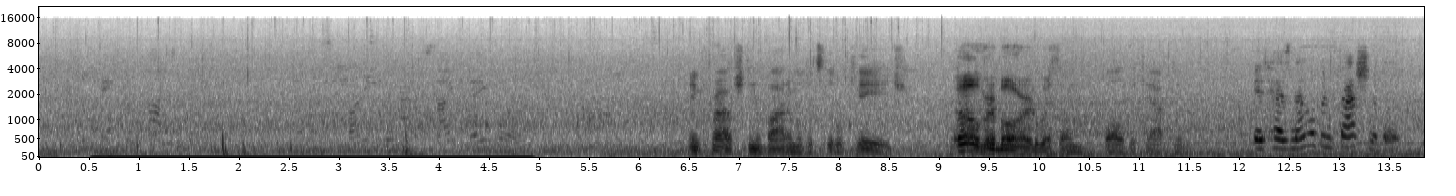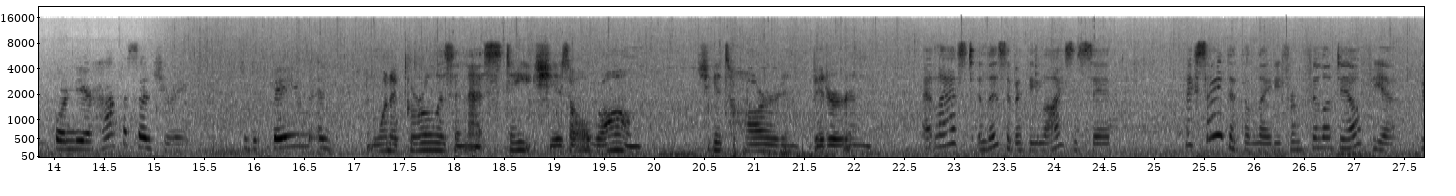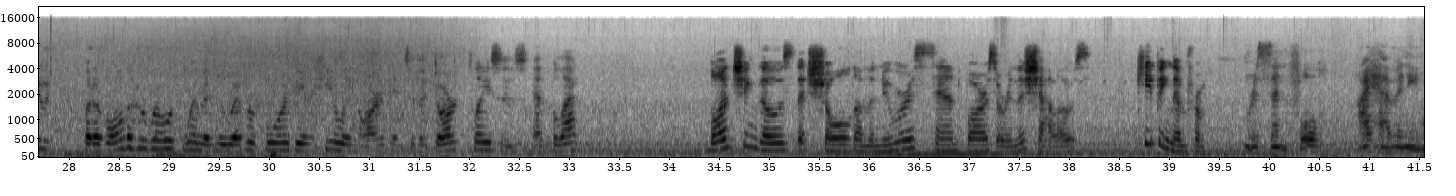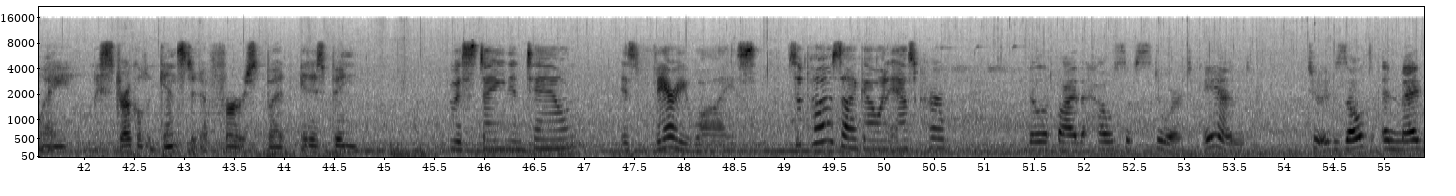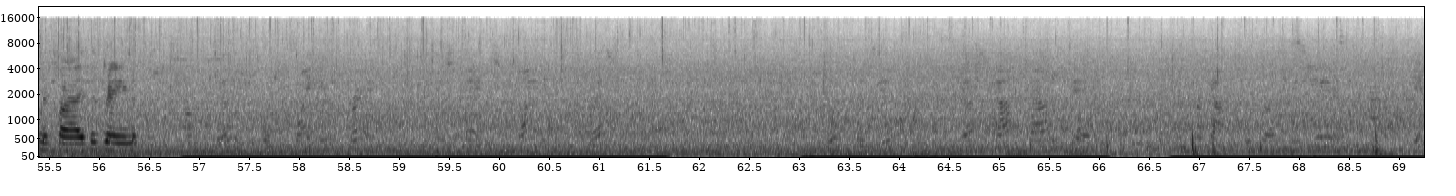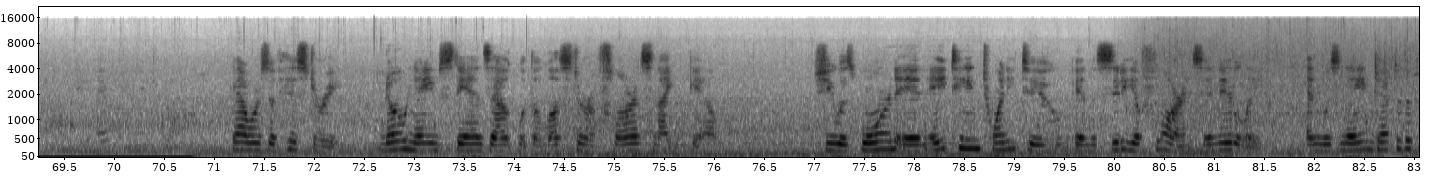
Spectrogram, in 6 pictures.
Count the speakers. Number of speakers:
seven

